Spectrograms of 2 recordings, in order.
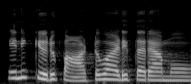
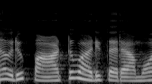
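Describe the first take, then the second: First: Louder, lightly acted childlike asking; childlike request. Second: Said in the usual way. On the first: Kite asking the wind for a song, eager. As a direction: ask eagerly for a song, voice raised.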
